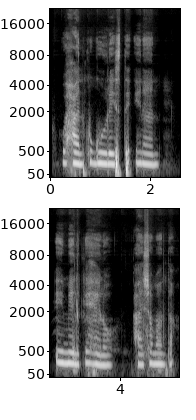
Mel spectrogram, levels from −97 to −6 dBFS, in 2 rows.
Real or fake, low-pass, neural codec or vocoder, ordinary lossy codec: real; none; none; none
